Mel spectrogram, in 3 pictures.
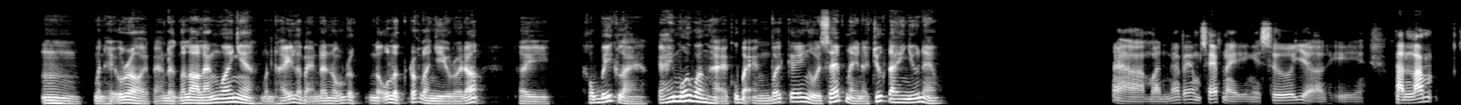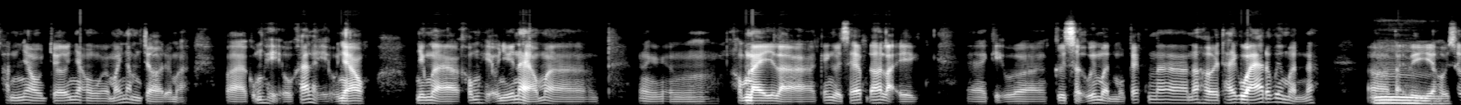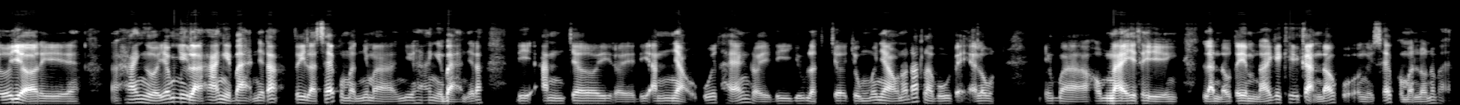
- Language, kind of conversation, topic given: Vietnamese, advice, Mình nên làm gì khi bị sếp chỉ trích công việc trước mặt đồng nghiệp khiến mình xấu hổ và bối rối?
- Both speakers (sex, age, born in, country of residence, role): male, 25-29, Vietnam, Vietnam, advisor; male, 25-29, Vietnam, Vietnam, user
- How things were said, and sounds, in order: tapping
